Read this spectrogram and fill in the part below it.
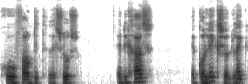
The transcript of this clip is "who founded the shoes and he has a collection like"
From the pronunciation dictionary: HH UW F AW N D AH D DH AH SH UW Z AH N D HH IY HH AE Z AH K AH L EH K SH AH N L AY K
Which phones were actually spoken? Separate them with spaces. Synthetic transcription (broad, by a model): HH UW F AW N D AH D DH AH S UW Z AH N D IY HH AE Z AH K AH L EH K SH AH N L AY K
